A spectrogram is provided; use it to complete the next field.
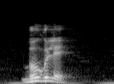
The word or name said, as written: bugle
